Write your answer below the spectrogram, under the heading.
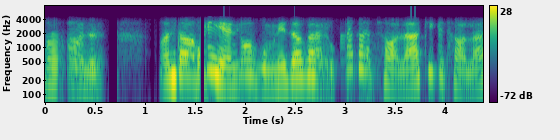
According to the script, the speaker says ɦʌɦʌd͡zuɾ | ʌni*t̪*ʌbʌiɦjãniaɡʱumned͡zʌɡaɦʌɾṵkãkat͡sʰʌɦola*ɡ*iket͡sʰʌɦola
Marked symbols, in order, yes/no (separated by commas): yes, no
